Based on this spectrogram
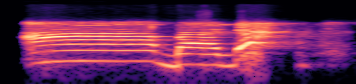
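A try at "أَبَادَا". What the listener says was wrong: Bukan yang keempat ini panjangnya yang pertama sama terakhir. Abada gitu, yuk.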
